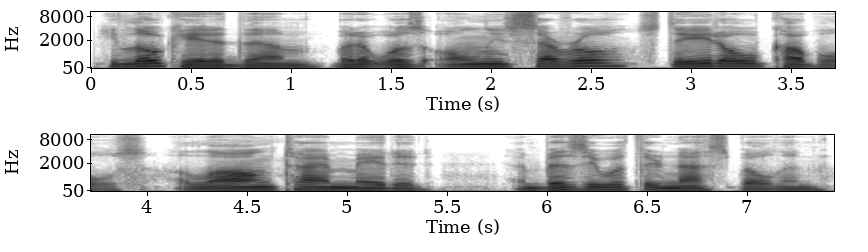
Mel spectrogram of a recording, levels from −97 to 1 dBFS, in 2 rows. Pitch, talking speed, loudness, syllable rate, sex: 125 Hz, 170 wpm, -18 LUFS, 4.4 syllables/s, male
